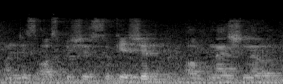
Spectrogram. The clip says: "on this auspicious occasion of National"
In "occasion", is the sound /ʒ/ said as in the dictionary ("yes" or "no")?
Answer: no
